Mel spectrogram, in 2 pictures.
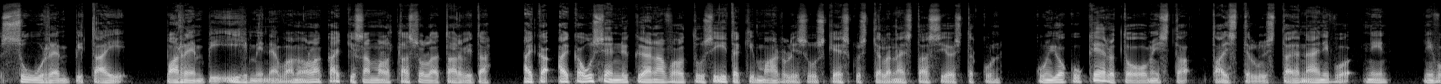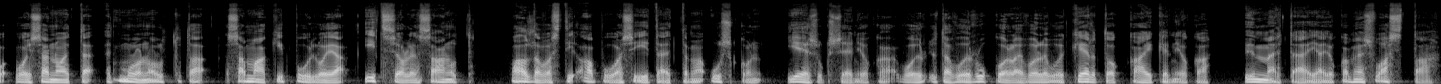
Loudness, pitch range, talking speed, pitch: -17 LUFS, 100-120 Hz, 150 wpm, 105 Hz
